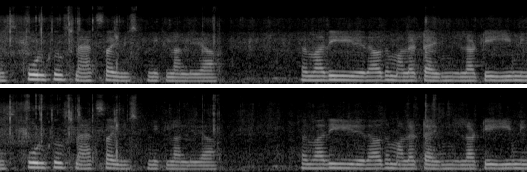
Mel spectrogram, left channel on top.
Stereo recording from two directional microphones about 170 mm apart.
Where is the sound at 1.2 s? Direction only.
5° left (ahead or behind).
